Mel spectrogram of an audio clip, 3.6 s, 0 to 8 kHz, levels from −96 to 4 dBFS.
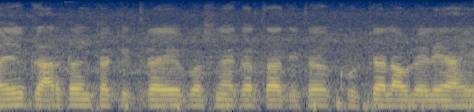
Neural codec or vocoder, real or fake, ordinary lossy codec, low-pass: none; real; none; none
